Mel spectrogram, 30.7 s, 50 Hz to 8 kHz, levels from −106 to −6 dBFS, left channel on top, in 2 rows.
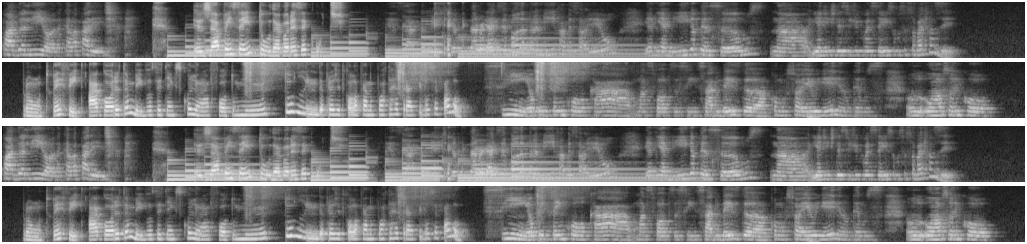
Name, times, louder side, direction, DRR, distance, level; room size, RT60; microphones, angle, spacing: voice 1, 0.0-1.9 5.7-14.3 22.6-30.1, right 1 dB, 30° right, 5.4 m, -32 dB
Guitar, 2.5-10.7, right 4 dB, 75° right, 0.7 m, -28 dB
voice 2, 2.9-5.1 6.5-6.8 15.7-22.3 27.4-27.5, left 3 dB, 35° left, 0.8 m, -22 dB
sound 1, 18.9-20.1 21.2-22.2 22.8-22.9 23.3-24.7, left 15 dB, 85° left, 0.8 m, -30 dB
11.0 x 9.8 x 6.5 m
head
